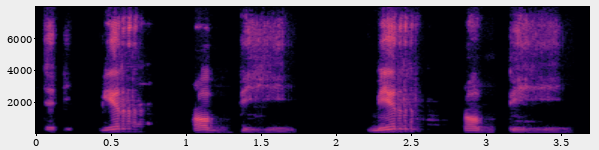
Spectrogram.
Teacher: Ada kata min dan robbihi. Kemudian setelah itu diidgomkan, nun sukun ini masuk ke dalam ro, sehingga yang tanpak dari nun ini menjadi ro.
